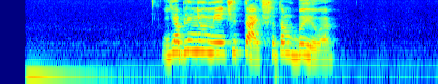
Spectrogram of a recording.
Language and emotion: Russian, angry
